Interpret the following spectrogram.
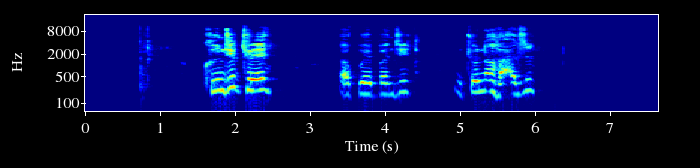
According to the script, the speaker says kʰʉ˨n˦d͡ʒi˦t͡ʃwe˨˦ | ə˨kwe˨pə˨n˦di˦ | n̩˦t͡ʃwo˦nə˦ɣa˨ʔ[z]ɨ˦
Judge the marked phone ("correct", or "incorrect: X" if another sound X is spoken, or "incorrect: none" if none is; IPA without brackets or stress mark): correct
